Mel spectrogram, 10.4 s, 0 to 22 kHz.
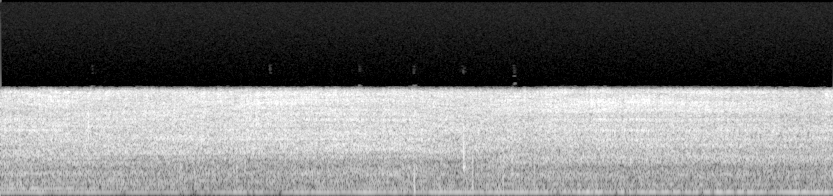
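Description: Steady in-cabin noise of a 2002 Toyota Sequoia's 4.7-litre V8 idling: an even low hum under a steady hiss.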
